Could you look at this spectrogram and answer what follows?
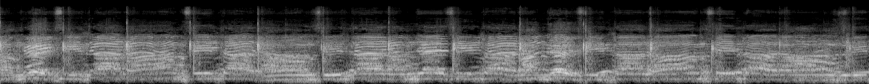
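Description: A group of voices chanting the Hindu aarti in unison, with a sharp beat keeping time about every half second or so.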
